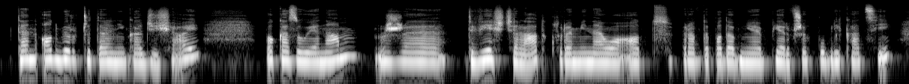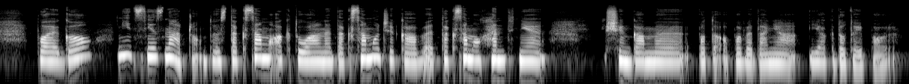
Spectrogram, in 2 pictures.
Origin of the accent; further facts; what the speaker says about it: Gdynia, Pomeranian Voivodeship, Poland; jestem gdynianką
